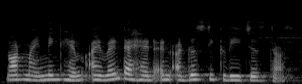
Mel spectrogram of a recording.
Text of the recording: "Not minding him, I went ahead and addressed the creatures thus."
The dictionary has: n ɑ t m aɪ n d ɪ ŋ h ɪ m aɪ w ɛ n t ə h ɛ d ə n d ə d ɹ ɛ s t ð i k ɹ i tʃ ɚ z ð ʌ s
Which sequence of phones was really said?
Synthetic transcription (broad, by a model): n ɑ t m aɪ n d ɪ ŋ h ɪ m aɪ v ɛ n t ə h ɛ d ə n d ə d ʌ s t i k ɹ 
